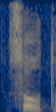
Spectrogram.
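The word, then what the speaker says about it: 倉: それから今月 6 月は、南谷、隅田パークスタジオ、隅田区にあるねパークスタジオ、新しくなったパークスタジオ、そう、蔵と書いてそうというところで、劇団桟敷童子の、舞台を見てまいりました。これが劇団桟敷童子っていうのはもう、そうですね、結成されてからやっぱり 20 年ぐらいになるんですかね。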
